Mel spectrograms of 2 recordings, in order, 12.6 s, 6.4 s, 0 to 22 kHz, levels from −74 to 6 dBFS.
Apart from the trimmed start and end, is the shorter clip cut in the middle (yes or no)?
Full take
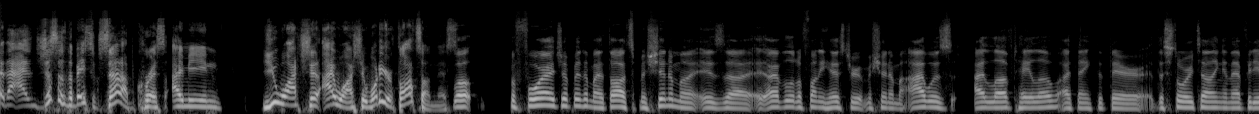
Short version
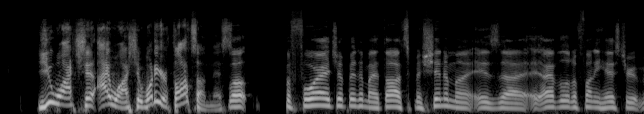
no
